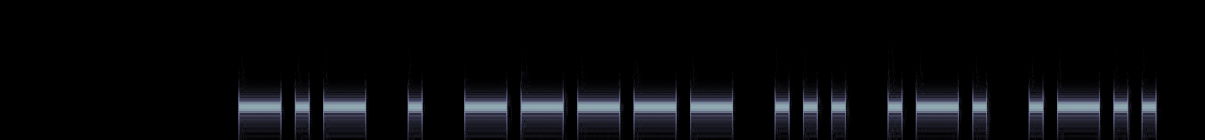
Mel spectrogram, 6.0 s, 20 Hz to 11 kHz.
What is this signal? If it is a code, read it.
Morse code, heard as a keyed tone, about 17 wpm, 700 Hz. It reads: KE0SRL
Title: K1USN SST QSO Practice - 17wpm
